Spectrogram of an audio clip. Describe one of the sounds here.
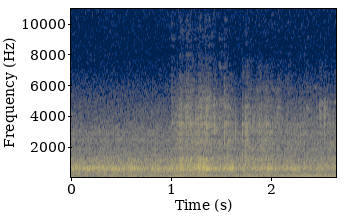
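A treasure chest in a video game clicks open with a bright chime.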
